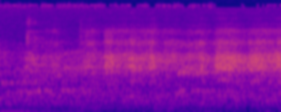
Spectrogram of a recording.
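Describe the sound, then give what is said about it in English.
Steady nasal, honking duck-call blasts rise out of a noisy crowd at a basketball game between Dordt and the Bulldogs during hunting season. The calls blend into the general arena din with no clear pauses. “Took me a little while to figure out what that noise is. Duck calls.”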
